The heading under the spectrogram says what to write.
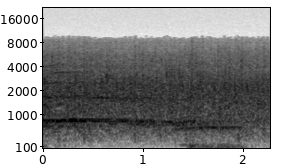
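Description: An audience breaks into steady, sustained applause, a dense wash of many hands clapping at even loudness throughout, with no single voice standing out.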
